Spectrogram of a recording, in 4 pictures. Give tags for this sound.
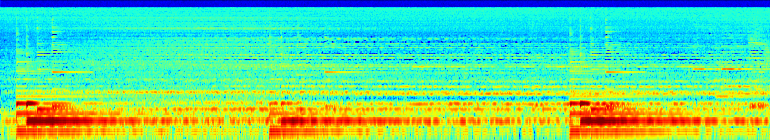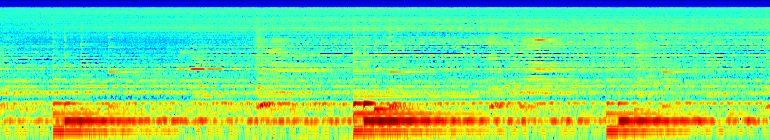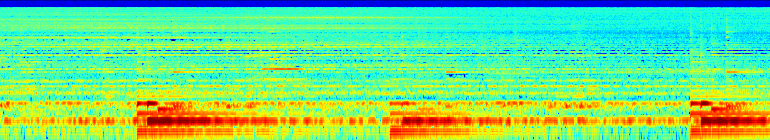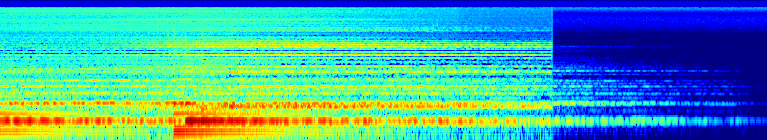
loop acoustic chords guitar

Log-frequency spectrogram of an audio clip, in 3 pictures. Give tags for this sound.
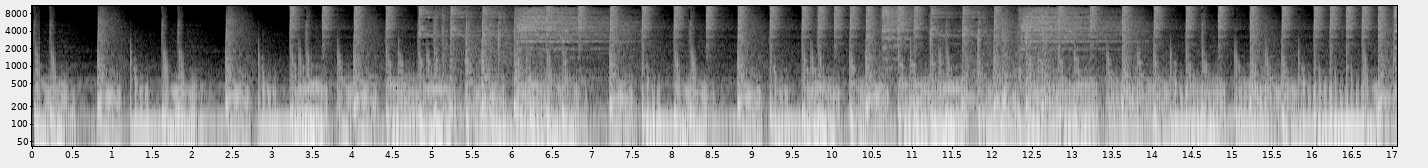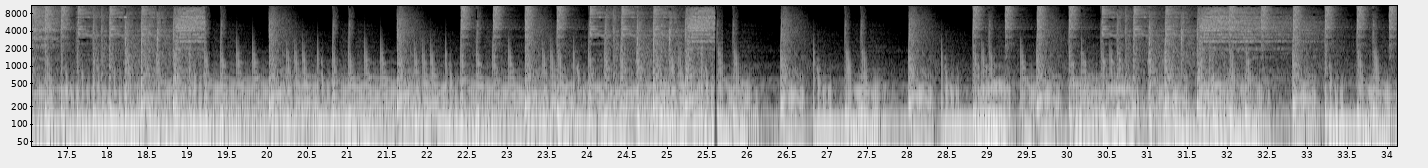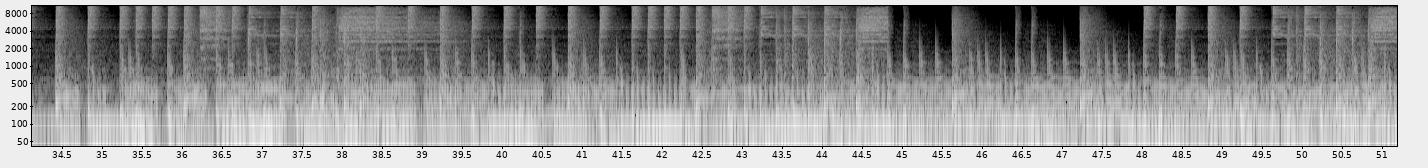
150 Bass BPM D-minor Drums Power Synth

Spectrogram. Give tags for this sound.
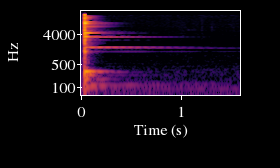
Foley Hit Bottle Strike Metal Thermos Impact Water

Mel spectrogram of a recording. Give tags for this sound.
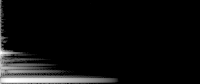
instrument marimba percussion wood

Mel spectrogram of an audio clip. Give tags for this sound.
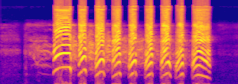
laughter laughing laugh giggle female woman

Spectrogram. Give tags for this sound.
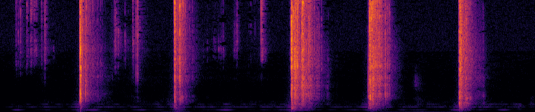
till money coins impact

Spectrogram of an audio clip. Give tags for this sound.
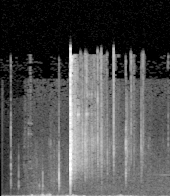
bottle break breaking broken crack crunch fracture glass hit shards shatter smash smashing

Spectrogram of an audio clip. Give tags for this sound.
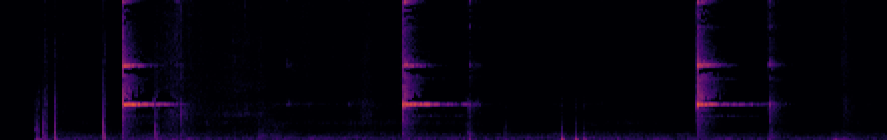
big coin ding flip ping pling

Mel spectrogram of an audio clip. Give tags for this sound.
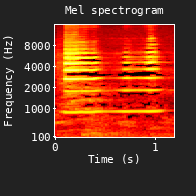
chirp chirrup creak creaky door fountain metal scraping scratch squeak squeaking squeaky

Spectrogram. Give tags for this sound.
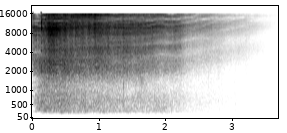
fuse hiss stereo

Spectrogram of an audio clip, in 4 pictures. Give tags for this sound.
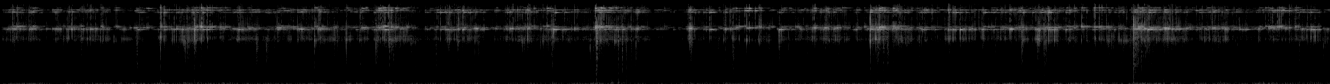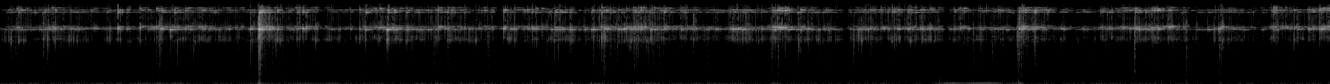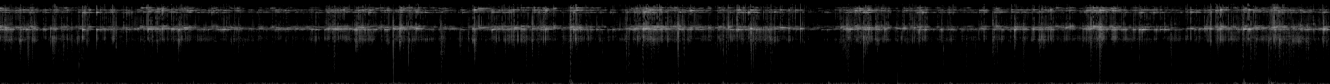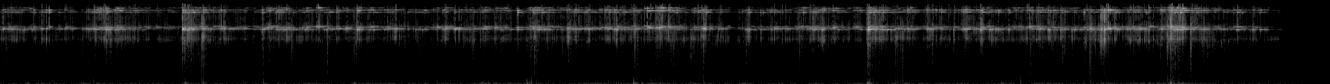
ringing jingle endless musical jingle-bell bell

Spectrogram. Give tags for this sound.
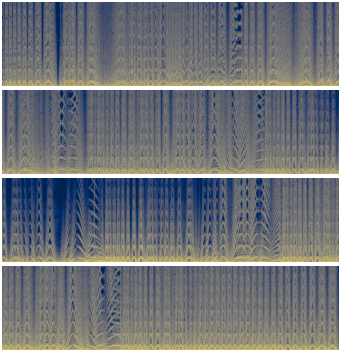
sound-effect warp oscillator sound-design wobble sweep synthesis distorted spin fx sci-fi spinning sounddesign glitchmachines scope modulation distort sfx retro laser synth lfo soundeffect ray oscillation sine wobbling digital

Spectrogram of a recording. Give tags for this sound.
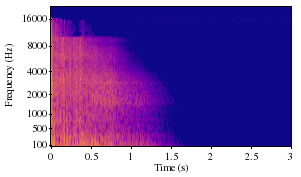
army attacking bang bomb boom counter-strike destruction destructive explosion explosive gun guns kaboom military shot tank tnt weapon

